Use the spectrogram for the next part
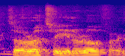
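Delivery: ordinary talk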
